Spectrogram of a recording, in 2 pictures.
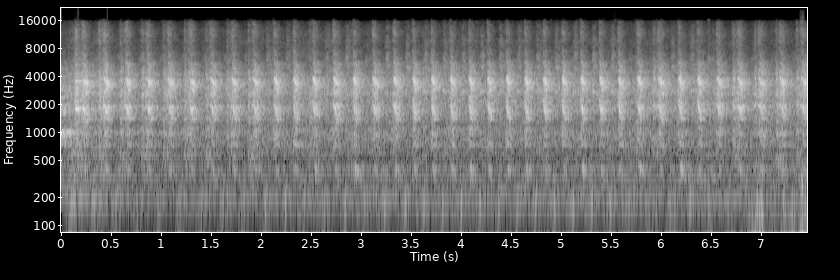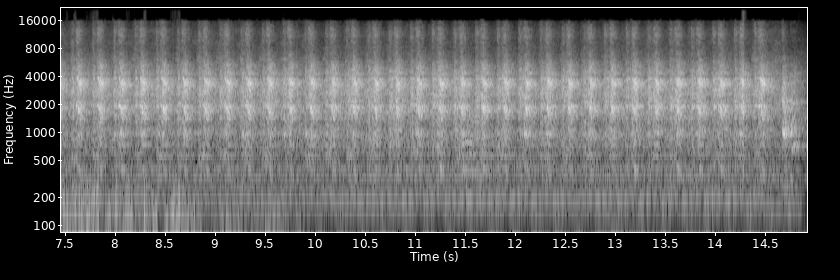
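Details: Roadside-found ATV fires in an uneven, lumpy beat for about fourteen seconds, then dies. It can't pull enough fuel from the tank, and the start button seems to overheat with long cranking; likely fuel starvation.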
